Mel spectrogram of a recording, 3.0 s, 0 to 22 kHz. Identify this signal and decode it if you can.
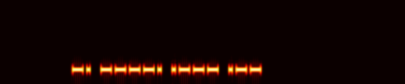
Morse code, heard as a keyed tone, about 43 wpm, 700 Hz. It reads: N9JW
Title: USA Call Signs - 4 Characters - Repeated 3x - 45wpm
